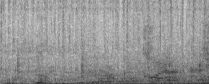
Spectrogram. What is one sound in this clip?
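Monsters growl and shriek nearby.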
